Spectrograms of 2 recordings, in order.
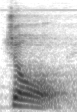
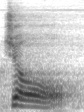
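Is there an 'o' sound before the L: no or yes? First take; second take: yes; yes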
